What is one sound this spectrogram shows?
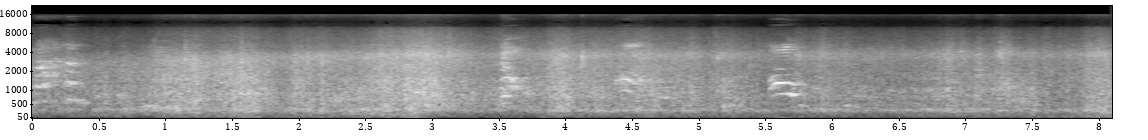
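Plastic balls rustle and clatter as children move through them.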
